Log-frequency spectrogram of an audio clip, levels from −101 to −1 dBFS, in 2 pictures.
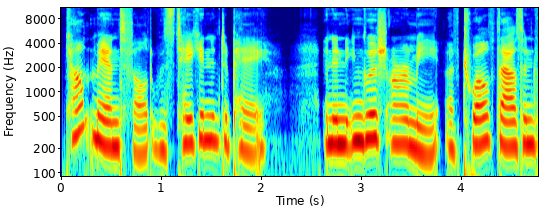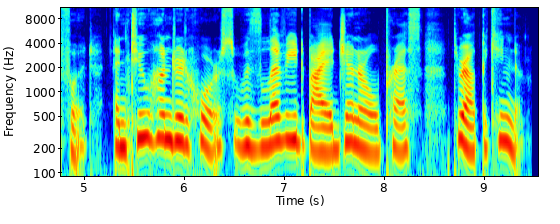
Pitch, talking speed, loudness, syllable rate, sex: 220 Hz, 170 wpm, -17 LUFS, 4.9 syllables/s, female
